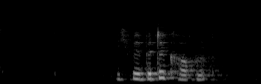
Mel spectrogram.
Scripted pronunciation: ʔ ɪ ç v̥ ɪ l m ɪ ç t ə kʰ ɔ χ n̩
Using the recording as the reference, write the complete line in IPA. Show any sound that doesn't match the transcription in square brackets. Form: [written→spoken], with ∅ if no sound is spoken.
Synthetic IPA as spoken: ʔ ɪ ç v̥ ɪ l [m→b] ɪ [ç→∅] t ə kʰ ɔ χ n̩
